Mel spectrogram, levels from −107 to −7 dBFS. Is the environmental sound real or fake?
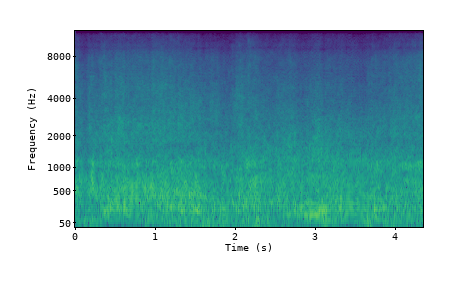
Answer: fake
